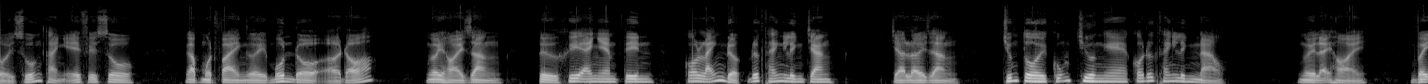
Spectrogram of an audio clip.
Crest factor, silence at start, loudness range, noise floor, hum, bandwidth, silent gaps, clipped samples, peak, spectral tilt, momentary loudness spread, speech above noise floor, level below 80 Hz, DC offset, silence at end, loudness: 18 dB; 0 s; 2 LU; -74 dBFS; none; 15 kHz; none; under 0.1%; -4 dBFS; -7 dB/octave; 10 LU; 52 dB; -50 dBFS; under 0.1%; 0 s; -22 LUFS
